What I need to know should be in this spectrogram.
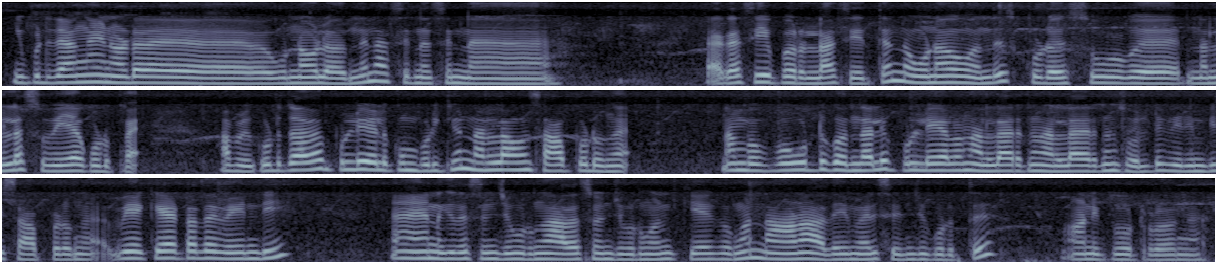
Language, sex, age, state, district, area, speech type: Tamil, female, 60+, Tamil Nadu, Mayiladuthurai, rural, spontaneous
